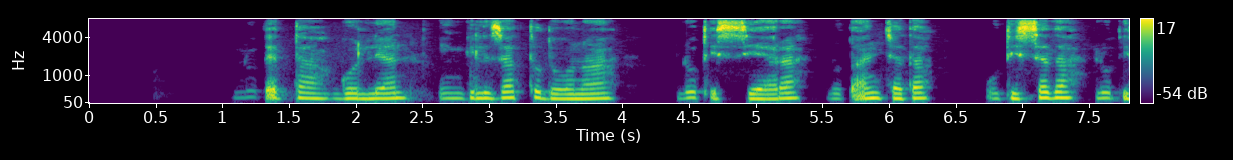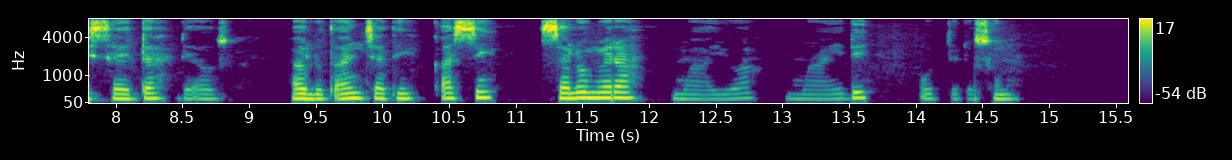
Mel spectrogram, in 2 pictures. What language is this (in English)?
Wolaytta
